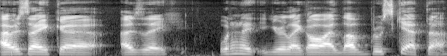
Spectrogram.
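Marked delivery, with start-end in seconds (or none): 3.1-4.5 mock Italian-style pronunciation. Imitating a friend who says food words the Italian way: imitating a friend's Italian pronunciation. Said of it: "when I first noticed you did it".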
